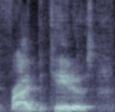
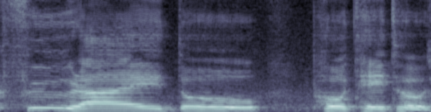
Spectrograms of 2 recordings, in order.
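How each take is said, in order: First: It is said with ordinary English sounds. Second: It is said with Japanese loanword sounds. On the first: Japanese listeners will not understand it. The speaker calls it wrong. "if you say fried potatoes, they're not going to know what you mean" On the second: Japanese listeners will understand it. The speaker calls it right. "I could read the katakana and it's you know pronounced that way"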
